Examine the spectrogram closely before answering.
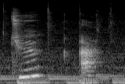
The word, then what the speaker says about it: tu as: Après, on a tu as. Tú tienes. Acuérdense que no se pronuncia la S del final. Tu as. Como si fuera una A nada más.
